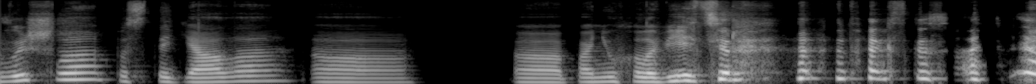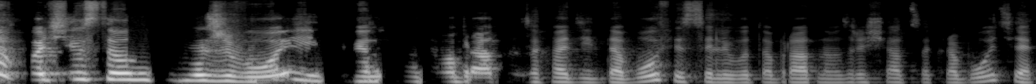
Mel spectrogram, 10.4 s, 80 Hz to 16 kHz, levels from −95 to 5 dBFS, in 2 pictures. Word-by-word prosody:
вышла, 275 +6 -1
постояла, 205 +2 -6
а, 170 -1 -11 0.5
а, 170 -1 -6
понюхала 185 +2 -2
ветер, 230 +8 +5 0.6
так 330 -2 +2
сказать, 320 0 -3 0.6
почувствовала 275 +1 +5
себя 240 0 +4
живой, 215 -2 +2
и 235 -6 -3
тебе 205 - -3
нужно 205 -1 -10
там 195 - -17
обратно 190 -1 -4
заходить, 175 -3 -12
да, 160 - -6
в 150 - -20
офис 205 -7 -7
или 170 -3 -12
вот 160 0 -17
обратно 160 0 -12
возвращаться 165 0 -21
к - - -52
работе. 170 +3 -13
195 Hz, 150 wpm, -23 LUFS, 170-240 Hz, 0.6 s, ветер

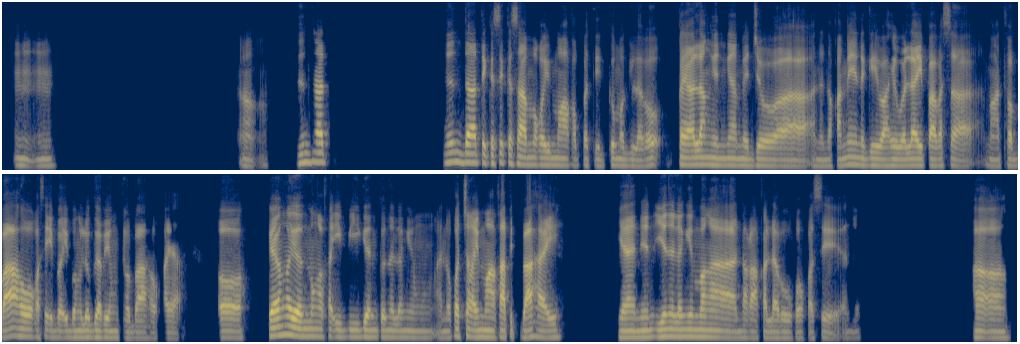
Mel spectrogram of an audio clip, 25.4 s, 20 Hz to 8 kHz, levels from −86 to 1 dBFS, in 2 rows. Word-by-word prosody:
Mm. 110 -1 -10 2.3
Oo. - - -10 0.4
Dun 160 +2 -5
dat 170 0 +2 1.4
No'n 165 0 -3
dati 160 -1 +4
kasi 155 +2 -4
kasama 130 -4 +2
ko 120 - +1
'yung 120 - -4
mga 115 0 -1
kapatid 110 -3 -8
ko 120 +2 -6
maglaro. 110 -1 -5 0.2
Kaya 125 -2 +4
lang 125 0 +2
'yun 115 -1 -2
nga 115 -1 0
medyo, 110 -1 -2
ah, 100 -2 +1
ano 105 -1 -9
na 105 0 -9
kami 125 +3 -1
naghiwa-hiwalay 110 0 +2
para 110 0 +1
sa - - -4
mga 105 -1 -6
trabaho, 125 +3 +3
kasi 115 -1 -2
iba-ibang 115 0 -2
lugar 115 0 0
'yung 110 -1 -3
trabaho 100 -2 -3
kaya 100 -1 -2 0.6
oo. 110 -1 +2 0.3
Kaya 140 +1 +7
ngayon, 145 -4 +6
mga 130 -1 -1
kaibigan 120 +1 -2
ko 115 0 -4
nalang 115 0 -5
'yung 110 -1 -9
ano 110 0 -8
ko, 130 - +3
tsaka 125 -3 +3
'yung 120 - -3
mga 115 - +2
kapitbahay. 115 0 +3 0.8
'Yan 115 0 +4
'yun 115 +1 0
'yun 125 +1 +2
nalang 125 -1 +2
'yung 125 -1 0
mga 115 -3 +2
nakakalaro 105 -1 -2
ko 100 - -4
kasi - - -5
ano 105 0 -15 1.5
Oo. 110 -2 +1
115 Hz, 140 wpm, -24 LUFS, 110-125 Hz, 2.3 s, Kaya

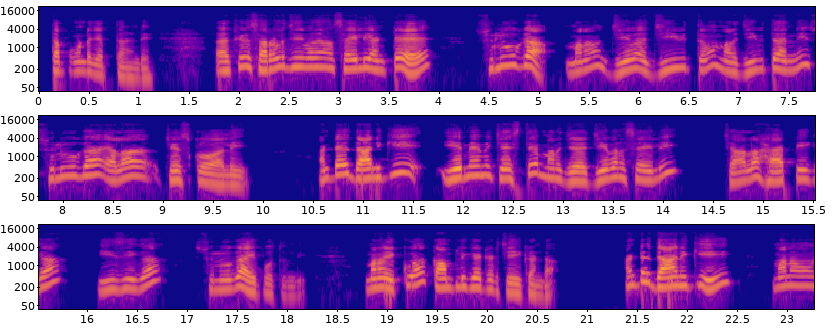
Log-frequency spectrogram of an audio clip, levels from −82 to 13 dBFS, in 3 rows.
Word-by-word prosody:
తప్పకుండా 175 0 -1
చెప్తానండి. 110 -5 -9 0.7
యాక్చువల్లీ 235 +7 0
సరళ 200 +5 +4
జీవనశైలి 230 -3 -1
అంటే, 195 +5 +1 0.8
సులువుగా 255 +4 +3 0.4
మనం 190 +6 -2 0.2
జీవ 185 +5 +1 0.3
జీవితం 205 +2 -6 0.2
మన 175 - -1
జీవితాన్ని, 200 +4 -3 0.2
సులువుగా 240 +5 -1 0.2
ఎలా 210 +6 +3 0.4
చేసుకోవాలి. 140 -8 -1 0.8
అంటే, 235 +8 +4 0.2
దానికి 215 +9 +5 0.6
ఏమేమి 250 +3 +3
చేస్తే, 200 - -1 0.2
మన 210 - -2
జీ 165 0 +4 0.2
జీవనశైలి 195 - -1 0.6
చాలా 170 +8 +1
హ్యాపీగా, 185 +7 +1 0.6
ఈజీగా 180 +7 -2 0.5
సులువుగా 175 +4 0
అయిపోతుంది. 115 -8 -6 0.7
మనం 195 +2 +4
ఎక్కువ 235 +8 -1 0.2
కాంప్లికేటెడ్ 195 -3 +2
చేయకండా. 125 -4 -5 0.8
అంటే 240 +6 0 0.2
దానికి 220 -1 +5 0.7
మనం 230 +1 0
195 Hz, 90 wpm, -23 LUFS, 170-225 Hz, 0.8 s, దానికి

